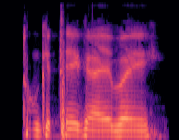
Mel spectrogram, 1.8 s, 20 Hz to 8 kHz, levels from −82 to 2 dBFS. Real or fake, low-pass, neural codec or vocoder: real; 7.2 kHz; none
